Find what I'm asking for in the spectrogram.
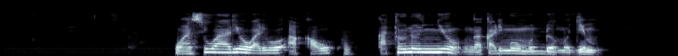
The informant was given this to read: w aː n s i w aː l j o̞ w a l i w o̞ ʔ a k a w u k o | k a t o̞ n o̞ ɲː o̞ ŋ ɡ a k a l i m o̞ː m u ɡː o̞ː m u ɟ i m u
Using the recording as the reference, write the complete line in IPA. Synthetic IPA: w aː n s i w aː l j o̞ w a l i w o̞ ʔ a k a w u k u | k a t o̞ n o̞ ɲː o̞ ŋ ɡ a k a l i m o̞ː m u dː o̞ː m u ɟ i m u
